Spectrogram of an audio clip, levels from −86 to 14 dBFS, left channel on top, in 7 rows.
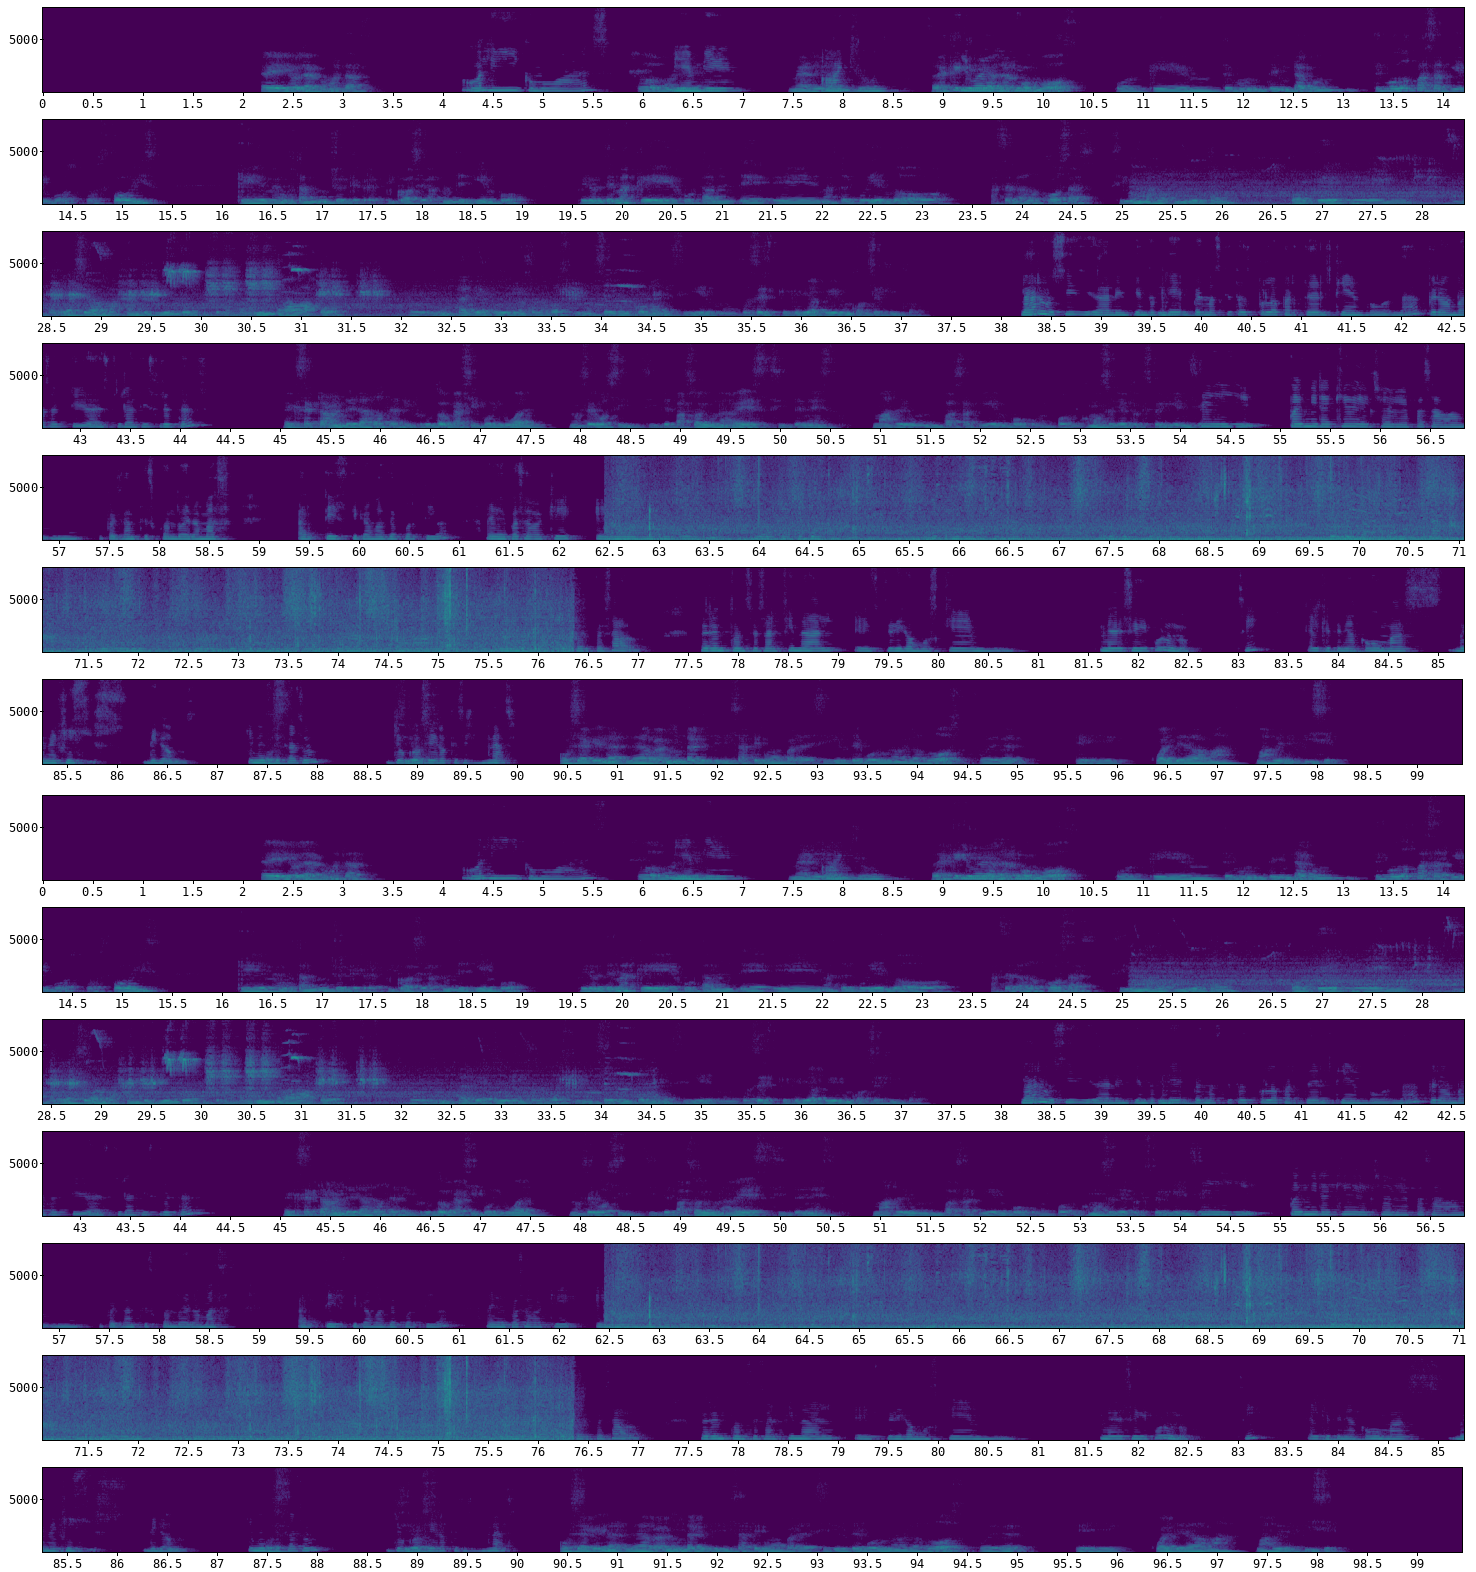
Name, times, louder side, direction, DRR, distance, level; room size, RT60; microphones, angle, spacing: voice 1, 2.2-3.3 5.9-6.7 7.5-8.3 8.9-10.3 10.7-15.3 16.2-19.0 19.6-23.2 23.7-26.2 26.7-27.9 28.3-31.5 32.1-37.2 39.8-39.9 45.0-47.6 47.9-50.5 50.9-54.2 65.5-65.8 71.6-72.0 83.8-84.1 87.5-87.7 88.8-89.1 90.4-95.1 95.6-96.0 96.4-98.1, equal, 20° left, -5 dB, 4.4 m, -49 dB
voice 2, 4.2-6.0 6.2-7.0 7.8-8.6 9.2-9.9 11.4-11.5 38.2-44.2 54.2-54.8 55.1-57.2 57.5-59.0 59.4-60.9 61.3-63.6 63.9-65.0 65.7-66.9 67.4-68.9 69.7-71.0 71.5-77.0 77.3-80.8 81.6-82.6 83.1-83.2 83.7-86.7 87.3-88.0 88.7-90.0 90.9-91.0, left 2 dB, 55° left, 8 dB, 1.2 m, -51 dB
sound 1, 25.1-34.6, right 3 dB, 40° right, 3.8 m, -53 dB
sound 2, 62.4-76.4, right 1 dB, 5° right, 0.7 m, -43 dB
21.0 x 9.9 x 3.0 m, 0.31 s
head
